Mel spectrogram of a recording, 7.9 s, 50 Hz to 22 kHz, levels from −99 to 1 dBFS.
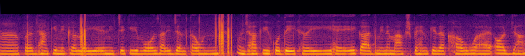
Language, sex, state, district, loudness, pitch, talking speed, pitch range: Hindi, female, Punjab, Kapurthala, -23 LUFS, 215 Hz, 230 wpm, 215-220 Hz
